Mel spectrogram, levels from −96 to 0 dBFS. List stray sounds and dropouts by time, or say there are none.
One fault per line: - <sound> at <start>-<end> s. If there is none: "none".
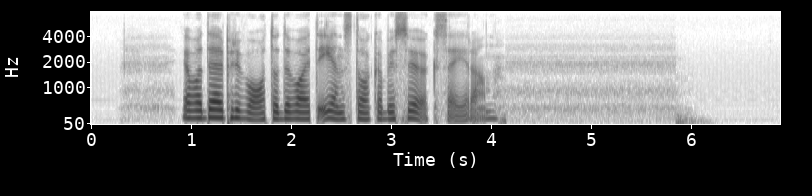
none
